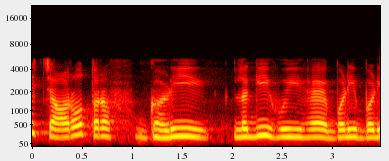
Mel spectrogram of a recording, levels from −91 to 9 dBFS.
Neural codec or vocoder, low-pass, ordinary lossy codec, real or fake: none; 5.4 kHz; none; real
